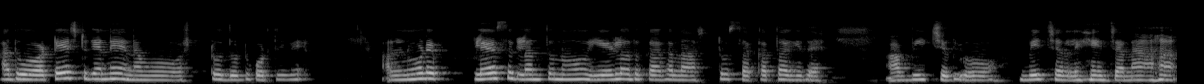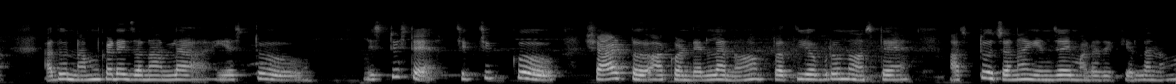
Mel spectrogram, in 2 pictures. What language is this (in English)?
Kannada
